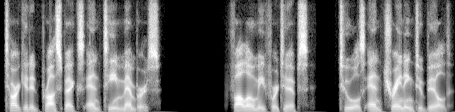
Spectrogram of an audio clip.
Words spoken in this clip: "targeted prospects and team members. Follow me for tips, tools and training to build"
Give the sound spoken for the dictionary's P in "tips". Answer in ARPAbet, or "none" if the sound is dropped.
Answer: P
